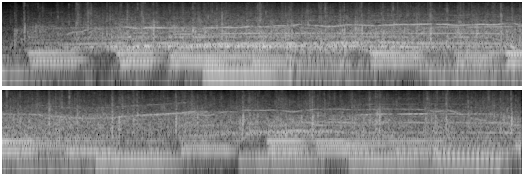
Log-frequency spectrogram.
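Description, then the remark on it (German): A large audience applauds steadily and loudly as the evening's host, Hennes Bender, is called onto the stage, while upbeat music with a strong bass line and melody plays over the clapping. “Machen Sie einen ganz großen Applaus für Ihren Moderator heute Abend, Hennes Bender.”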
